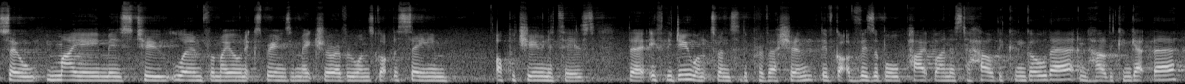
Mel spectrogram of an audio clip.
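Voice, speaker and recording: The speaker talks in a Manchester accent at a fairly quick pace. Intonation is monotone and flat, with noticeable background noise. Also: woman, medium pitch for a woman. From northern England, Manchester. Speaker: security professional, panelist. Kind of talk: panel discussion.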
